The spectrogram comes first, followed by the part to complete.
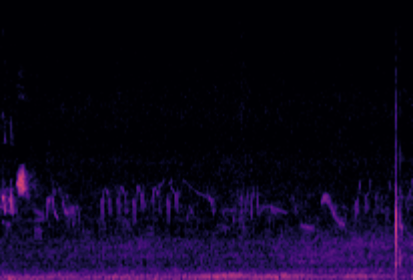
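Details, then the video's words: Dunnock singing and looking around while perched on a yellow rapeseed plant in a field: a fast, jingling warble of high squeaky notes running for about three seconds, with a low rumble of background noise underneath. "Dunnock Singing"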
